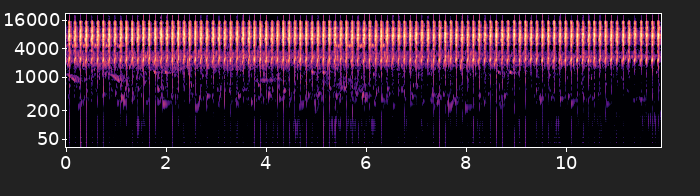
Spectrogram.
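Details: Steady shrill chirping of a walang kecek bush cricket, recorded cleanly as a mastering track for songbirds: sharp high pulses about seven per second, unbroken for the whole stretch, with a faint murmur of other sounds beneath.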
